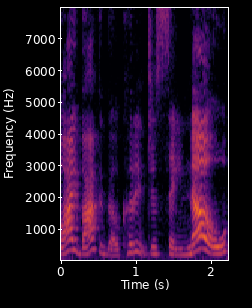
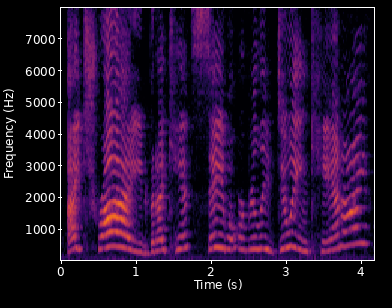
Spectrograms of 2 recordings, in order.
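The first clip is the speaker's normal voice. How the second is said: exasperated protest; 8 semitones higher, 6 dB louder, slower than usual. Acted. Ochako protests to Bakugo.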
